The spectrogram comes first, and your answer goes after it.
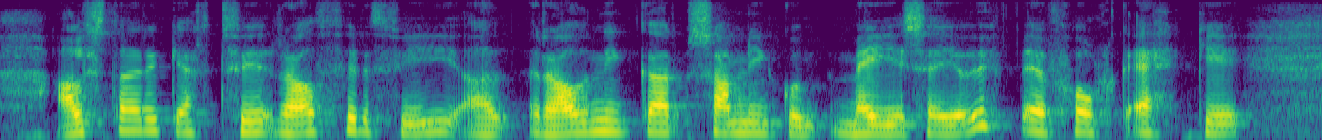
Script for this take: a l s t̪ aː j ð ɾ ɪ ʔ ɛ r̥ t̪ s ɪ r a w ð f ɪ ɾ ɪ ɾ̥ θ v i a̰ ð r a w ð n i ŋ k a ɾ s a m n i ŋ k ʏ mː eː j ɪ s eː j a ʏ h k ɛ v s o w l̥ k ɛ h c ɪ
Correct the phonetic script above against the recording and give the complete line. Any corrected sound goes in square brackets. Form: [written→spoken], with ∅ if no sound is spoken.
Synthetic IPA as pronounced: a l s t̪ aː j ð ɾ ɪ [ʔ→c] ɛ r̥ t̪ [s→f] ɪ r a w ð f ɪ ɾ ɪ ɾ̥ θ v i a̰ ð r a w ð n i ŋ k a ɾ s a m n i ŋ k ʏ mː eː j ɪ s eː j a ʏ h [k→p] ɛ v [s→f] o w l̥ k ɛ h c ɪ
